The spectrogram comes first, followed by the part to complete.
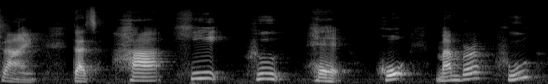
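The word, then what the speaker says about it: ふ: That's ha, hi, hu, he, ho. Remember, hu? We don't have the F sound, right? So we pronounce it like hu, as if you're blowing candle.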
